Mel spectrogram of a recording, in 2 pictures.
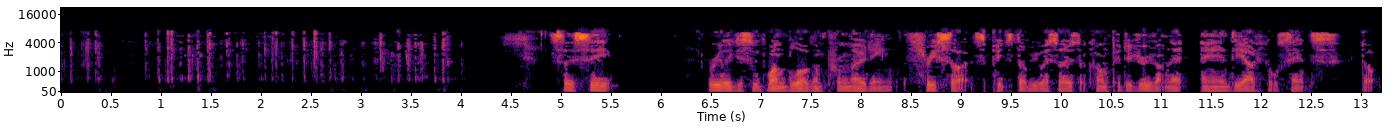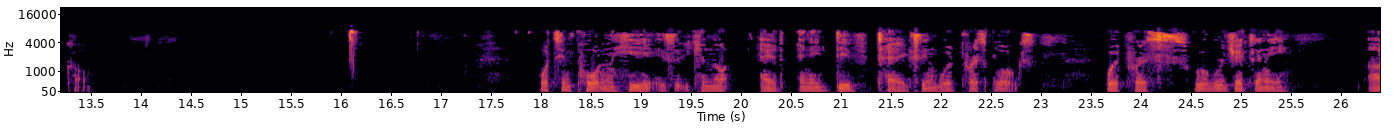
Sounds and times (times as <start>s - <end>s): Computer keyboard: 0.0s - 4.1s.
